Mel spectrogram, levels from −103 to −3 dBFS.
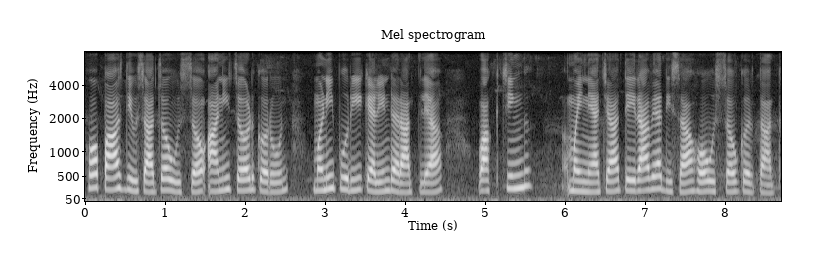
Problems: background sounds at intervals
